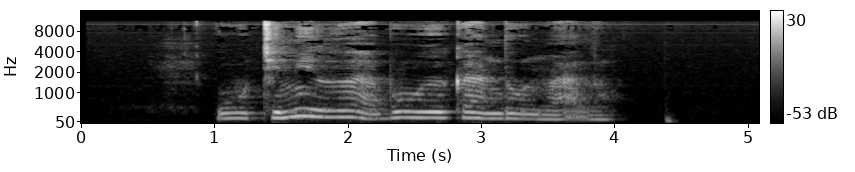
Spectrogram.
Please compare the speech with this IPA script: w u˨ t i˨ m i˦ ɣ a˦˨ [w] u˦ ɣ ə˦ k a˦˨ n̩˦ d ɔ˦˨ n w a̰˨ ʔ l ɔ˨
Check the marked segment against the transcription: incorrect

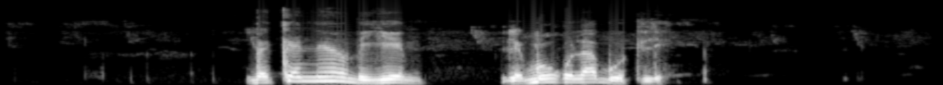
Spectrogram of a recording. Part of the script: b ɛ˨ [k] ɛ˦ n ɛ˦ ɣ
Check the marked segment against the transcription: correct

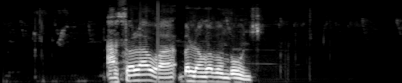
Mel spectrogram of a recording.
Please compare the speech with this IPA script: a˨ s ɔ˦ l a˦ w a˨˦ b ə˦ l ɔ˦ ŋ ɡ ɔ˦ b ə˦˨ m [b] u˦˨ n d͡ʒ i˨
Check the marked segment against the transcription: correct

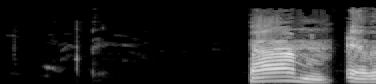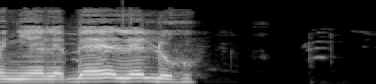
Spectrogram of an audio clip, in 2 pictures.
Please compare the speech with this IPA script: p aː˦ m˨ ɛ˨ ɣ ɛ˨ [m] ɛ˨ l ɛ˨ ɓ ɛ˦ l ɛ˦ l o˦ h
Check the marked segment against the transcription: incorrect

